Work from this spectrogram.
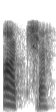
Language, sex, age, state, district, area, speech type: Bengali, female, 30-45, West Bengal, Paschim Bardhaman, urban, conversation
